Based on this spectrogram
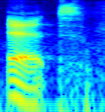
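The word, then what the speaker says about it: את: Yeah, but apparently it's pronounced Et.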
